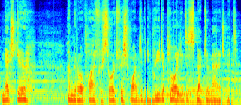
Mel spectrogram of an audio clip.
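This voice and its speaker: Casting: actor for wry, weary male game soldier, average pitch, plain talker. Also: a little fast, over music, lightly acted. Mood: wry, uneasy. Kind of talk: video game voice acting.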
